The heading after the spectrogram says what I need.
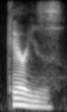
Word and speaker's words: carries: So we have carry, Z, carries. She carries her books to class. So we just have carry, we add the Z sound at the end.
